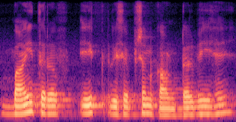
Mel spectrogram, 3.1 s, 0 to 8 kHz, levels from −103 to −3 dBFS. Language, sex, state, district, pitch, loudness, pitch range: Hindi, male, Uttar Pradesh, Lucknow, 135 Hz, -19 LUFS, 130-145 Hz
